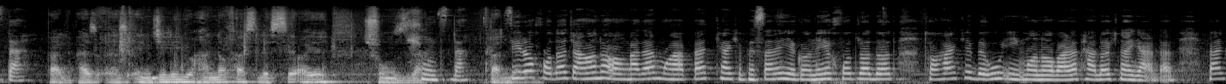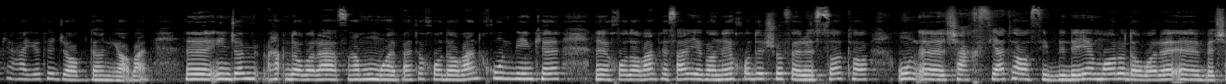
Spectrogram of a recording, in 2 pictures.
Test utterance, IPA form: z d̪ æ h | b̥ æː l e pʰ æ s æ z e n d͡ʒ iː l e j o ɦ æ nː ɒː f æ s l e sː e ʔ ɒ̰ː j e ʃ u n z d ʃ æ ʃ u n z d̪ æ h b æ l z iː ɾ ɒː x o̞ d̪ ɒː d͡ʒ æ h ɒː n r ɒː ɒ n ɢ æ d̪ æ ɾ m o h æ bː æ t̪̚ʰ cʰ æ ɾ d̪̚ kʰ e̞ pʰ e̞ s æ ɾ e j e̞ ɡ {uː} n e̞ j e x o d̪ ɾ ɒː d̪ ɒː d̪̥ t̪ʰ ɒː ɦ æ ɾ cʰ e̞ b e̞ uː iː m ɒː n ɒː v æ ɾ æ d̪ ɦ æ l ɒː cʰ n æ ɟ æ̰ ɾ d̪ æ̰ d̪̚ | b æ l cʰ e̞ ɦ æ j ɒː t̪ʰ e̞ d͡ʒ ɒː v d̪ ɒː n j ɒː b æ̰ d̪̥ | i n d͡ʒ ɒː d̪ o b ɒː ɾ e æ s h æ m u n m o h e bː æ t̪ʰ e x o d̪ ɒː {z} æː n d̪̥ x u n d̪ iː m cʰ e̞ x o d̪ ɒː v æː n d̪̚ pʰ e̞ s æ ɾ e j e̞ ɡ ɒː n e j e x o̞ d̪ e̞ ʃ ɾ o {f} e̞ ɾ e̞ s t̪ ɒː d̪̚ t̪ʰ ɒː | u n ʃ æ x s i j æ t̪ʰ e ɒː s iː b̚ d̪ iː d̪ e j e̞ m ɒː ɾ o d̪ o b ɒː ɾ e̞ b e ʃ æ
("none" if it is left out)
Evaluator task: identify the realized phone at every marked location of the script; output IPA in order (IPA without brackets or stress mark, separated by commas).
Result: ɒː, v, f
